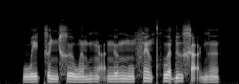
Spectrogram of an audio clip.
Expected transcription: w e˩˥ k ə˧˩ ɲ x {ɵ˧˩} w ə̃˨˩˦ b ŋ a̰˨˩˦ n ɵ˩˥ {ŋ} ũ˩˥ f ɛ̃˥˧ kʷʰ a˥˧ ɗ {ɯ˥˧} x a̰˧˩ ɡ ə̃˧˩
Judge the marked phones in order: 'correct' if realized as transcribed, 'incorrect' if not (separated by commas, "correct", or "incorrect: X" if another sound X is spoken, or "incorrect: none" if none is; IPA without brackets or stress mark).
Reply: correct, correct, correct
